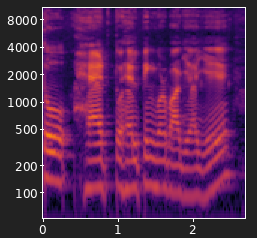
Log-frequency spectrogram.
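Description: A middle-aged man teaching an English grammar lesson, explaining step by step and quizzing his students, stressing key words slowly. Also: mid-range voice, darkish tone. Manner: slow and emphatic over key words.

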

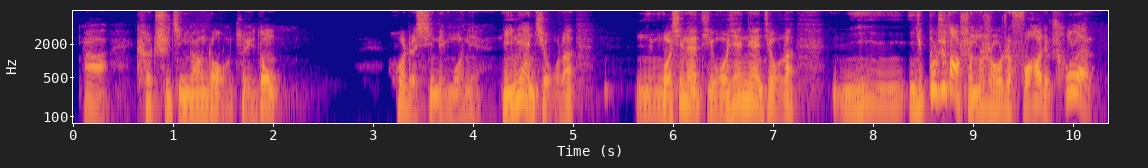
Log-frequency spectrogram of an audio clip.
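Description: A man lecturing on an old text, reading out each line and then explaining it in everyday words. His voice is mellow and slightly husky. He keeps turning to his listeners with questions as he talks. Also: mid-range voice. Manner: explains line by line with conversational asides and rhetorical questions. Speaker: lecturer on Buddhist practice. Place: lecture hall.

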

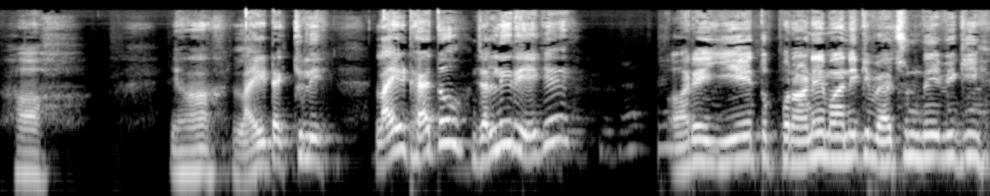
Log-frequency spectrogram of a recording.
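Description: A man in his thirties, a travel vlogger, talking casually to a camera he holds at arm's length as he walks a hill path and crawls into a narrow dark cave. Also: on the high side, animated, unhurried. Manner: chatty, talks to the camera while walking. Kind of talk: casual travel vlog narration. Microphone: handheld camera at arm's length.

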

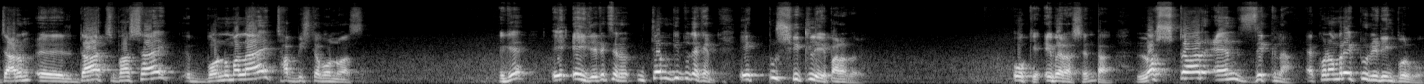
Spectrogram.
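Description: A male language teacher with a Bangladeshi Bengali accent leads a class. His voice sits high and swoops up and down as he drills pronunciation, says words slowly and again, and checks whether his students follow. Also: very animated. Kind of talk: classroom lesson.

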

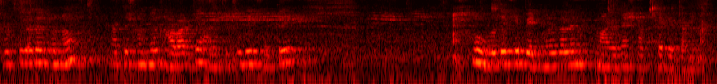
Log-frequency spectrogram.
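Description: A woman's voice: on the high side, fairly even intonation, racing, pauses often. A woman chatting casually while chewing her food, praising the meal. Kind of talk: casual chat. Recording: echoey room, mic far off, loud background noise.

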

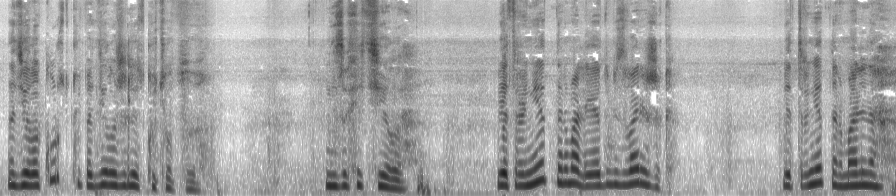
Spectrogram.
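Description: An older woman with a Northern Russian accent vlogs on a handheld phone as she walks snowy residential streets, briefly passing through a stairwell and onto a bus, chatting and grumbling colloquially to viewers. Her medium-pitched voice is warm and slightly rough. The recording is noisy, with street ambience.

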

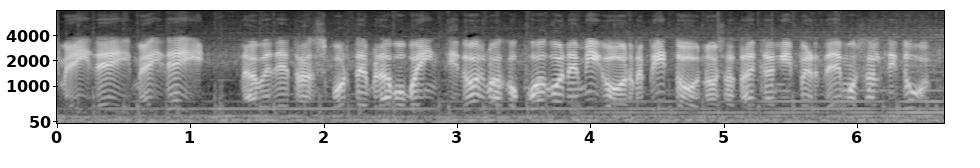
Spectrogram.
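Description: Brief: downed transport pilot, urgent clipped mayday through a muffled radio with game score behind. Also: male voice, fairly high pitch, normal speed. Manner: urgent mayday call, clipped military phrasing. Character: male dropship pilot under fire, urgent. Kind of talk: video game dialogue dub. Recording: muffled radio-band game audio with music.

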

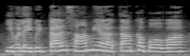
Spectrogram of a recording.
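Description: Female narrator doing a cocky young male suitor in an audiobook, firm and joking, higher-pitched. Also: normal speed, natural voice. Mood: teasing, firm. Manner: blunt, teasing. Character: determined young man, teasing suitor.

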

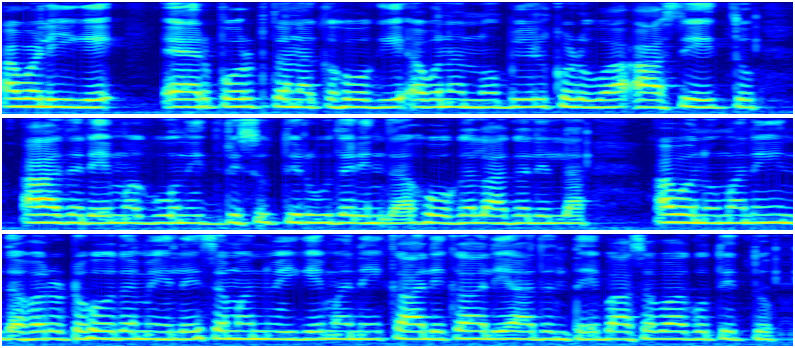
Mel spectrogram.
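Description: A woman narrates a heartfelt story in a calm, scripted way. Her voice is dark and mellow, with very little pitch movement. The reading moves along evenly from line to line. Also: moderate pace. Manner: steady, even reading.

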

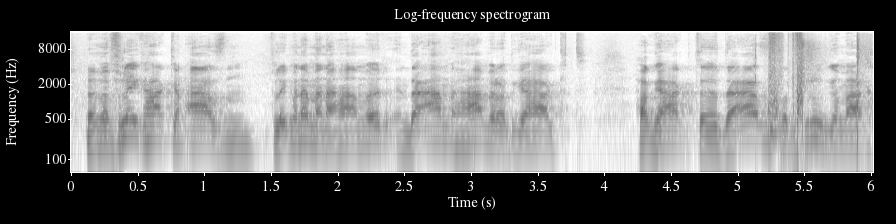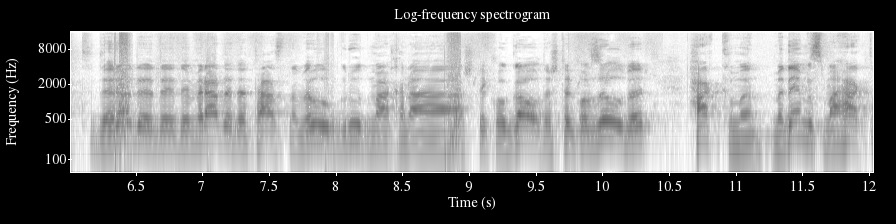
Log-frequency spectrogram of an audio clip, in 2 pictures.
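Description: A man with a Yiddish accent teaching a Talmud class, talking haltingly, repeating words and using many fillers. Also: on the high side.

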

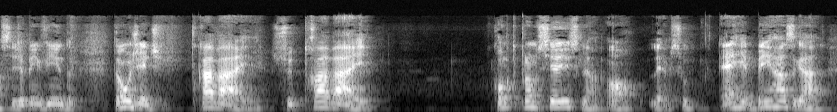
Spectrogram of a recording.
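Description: A man with a voice on the high side teaches a live online French lesson through a phone or webcam mic, checking in with his viewers often.

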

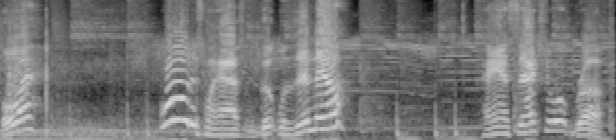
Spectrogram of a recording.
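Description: Lively man hosting a reaction video. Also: fairly high pitch, a little slow, faint music behind. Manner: hypes up the audience with slangy asides. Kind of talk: casual reaction commentary.

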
